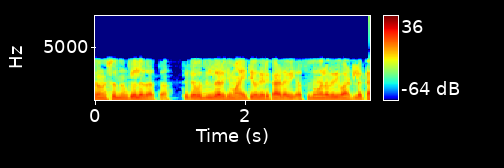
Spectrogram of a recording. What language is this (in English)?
Marathi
